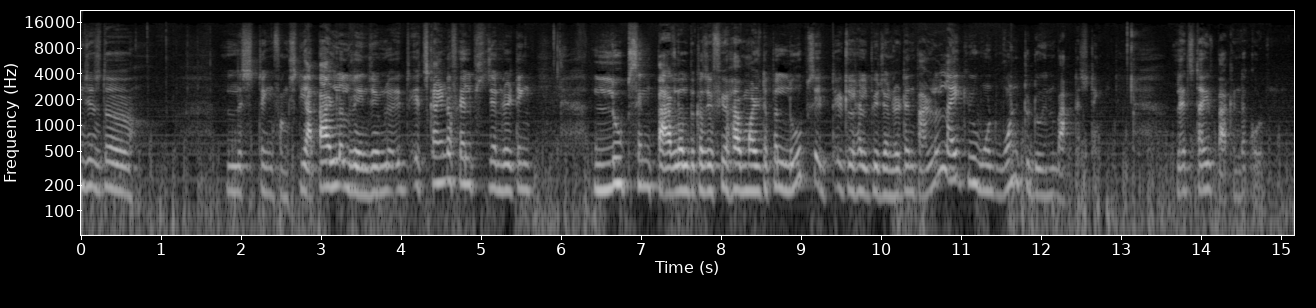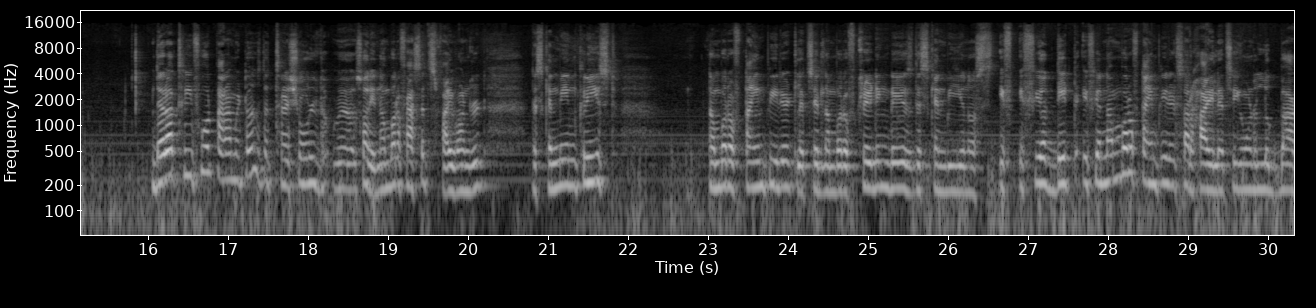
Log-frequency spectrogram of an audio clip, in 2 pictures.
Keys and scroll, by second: 12.8 super+w.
